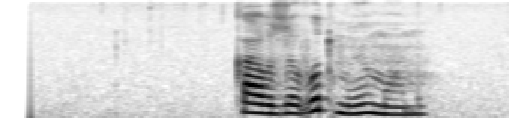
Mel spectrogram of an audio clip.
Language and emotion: Russian, neutral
